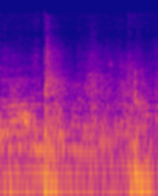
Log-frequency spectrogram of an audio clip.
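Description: A volleyball struck hard by hand: one sharp slap about two-thirds of a second in, and a softer hit near the end. Spectators' voices chatter steadily underneath.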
